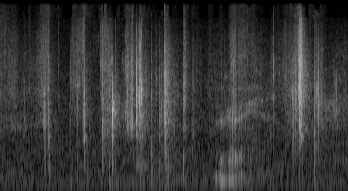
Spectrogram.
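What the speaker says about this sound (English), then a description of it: "I hope I shuffled these good enough." Tarot cards are shuffled by hand in a string of crisp, papery riffles and slaps, close and fairly loud, with a brief spoken word in the middle.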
